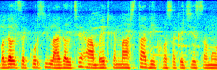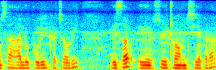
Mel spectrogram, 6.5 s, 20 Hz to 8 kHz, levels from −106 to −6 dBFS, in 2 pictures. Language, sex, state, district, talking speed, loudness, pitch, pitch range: Maithili, male, Bihar, Supaul, 230 wpm, -23 LUFS, 135 Hz, 125-145 Hz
